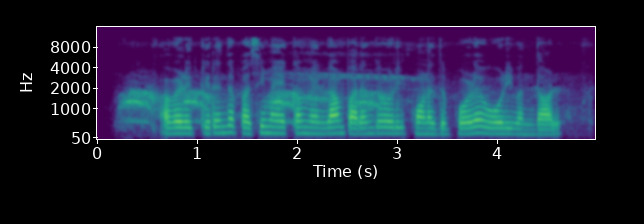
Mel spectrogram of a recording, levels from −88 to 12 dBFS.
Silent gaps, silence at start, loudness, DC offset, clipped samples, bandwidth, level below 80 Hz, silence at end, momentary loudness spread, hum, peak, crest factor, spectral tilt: none; 0.25 s; -20 LUFS; under 0.1%; under 0.1%; 11.5 kHz; -74 dBFS; 0.35 s; 6 LU; none; -2 dBFS; 18 dB; -5 dB/octave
